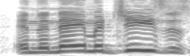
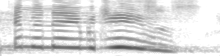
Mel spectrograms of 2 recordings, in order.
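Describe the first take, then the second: First: It is said sincerely and plainly. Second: It is said in a mocking voice.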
